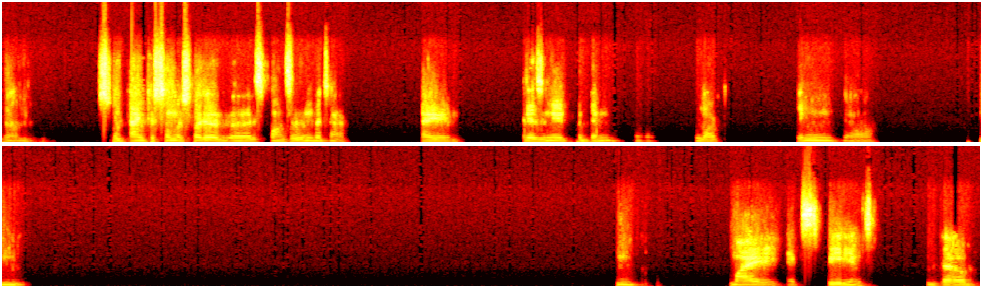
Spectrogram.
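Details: Adult male who describes himself as a person who stutters; stuttering.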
